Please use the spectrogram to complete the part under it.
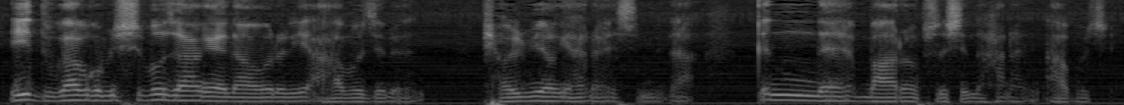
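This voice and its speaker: A man preaching a sermon as pastor, telling stories with loud emphasis and dropping soft for tender quotes. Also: mid-range voice, creaky.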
